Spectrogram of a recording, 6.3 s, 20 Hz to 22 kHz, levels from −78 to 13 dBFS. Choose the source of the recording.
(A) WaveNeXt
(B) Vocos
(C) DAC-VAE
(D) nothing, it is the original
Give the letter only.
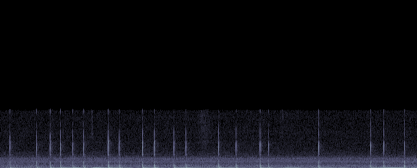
D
